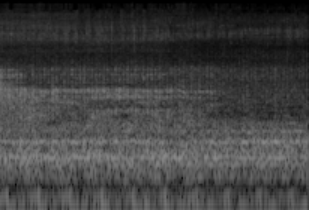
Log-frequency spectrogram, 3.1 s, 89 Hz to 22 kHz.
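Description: A steady MTZ-82.1 tractor engine runs continuously at idle during a capstan winch test, a constant low rumble with mild vibration and no talking.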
